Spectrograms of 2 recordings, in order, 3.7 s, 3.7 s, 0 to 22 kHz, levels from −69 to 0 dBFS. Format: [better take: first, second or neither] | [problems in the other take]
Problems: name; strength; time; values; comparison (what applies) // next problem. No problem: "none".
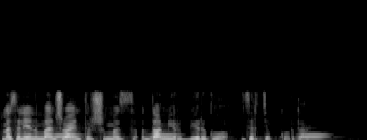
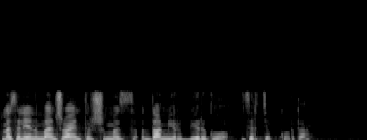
second | background sound (Wind instrument, woodwind instrument); 9 dB below the speech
